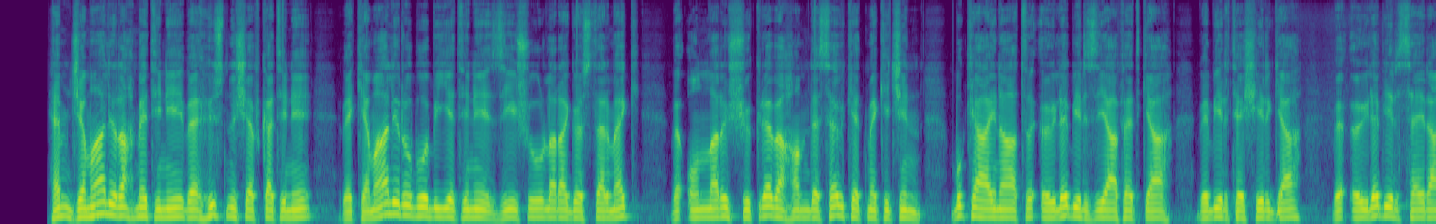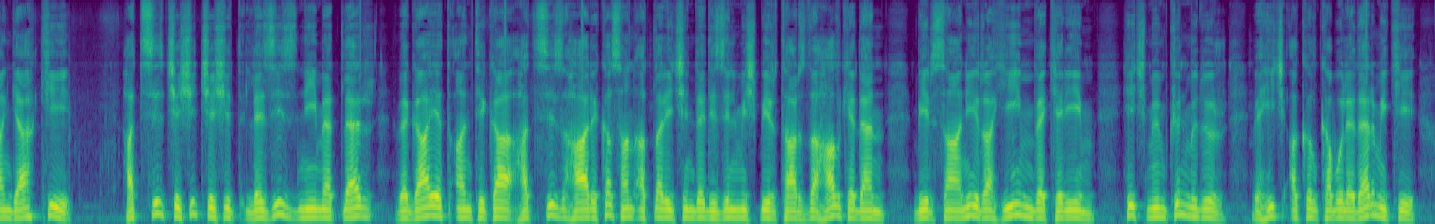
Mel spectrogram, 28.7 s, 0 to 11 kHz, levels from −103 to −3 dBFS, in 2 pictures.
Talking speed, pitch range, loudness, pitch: 135 wpm, 110-125 Hz, -18 LUFS, 115 Hz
